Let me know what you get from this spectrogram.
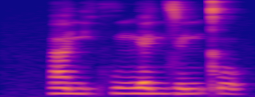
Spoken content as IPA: ãnʲeʔfu ŋɛnʲzønʲkʼo

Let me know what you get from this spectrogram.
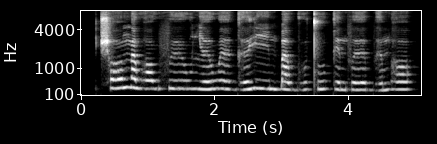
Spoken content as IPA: t͡ʃʰɔŋawɦɔw fɨːw ʎɘːwɘː ɡʱɘjiːm ɓawɡʱutʰu kemfɘːbʱɘmɦɔ

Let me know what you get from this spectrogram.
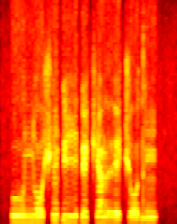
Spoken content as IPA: uː˨ɲoː˦˨ʃĩ˦ ɗiː˦ɗe˨t͡ʃã˦ re˨t͡ʃoː˨ dĩ˦

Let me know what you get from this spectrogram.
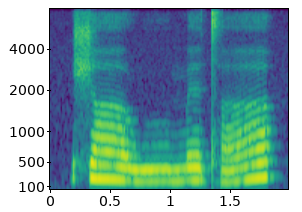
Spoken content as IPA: ʃaːwuː mɛtʰaː

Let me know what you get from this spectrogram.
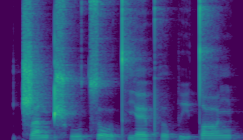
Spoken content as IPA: ʈ͡ʂa˦n ʈ͡ʂʰu˨˦t͡so˥˨ʊ̯t̪ʰjɛ˦pʰɤ˨ pḭ˨˩t̪ɑ˦ŋ

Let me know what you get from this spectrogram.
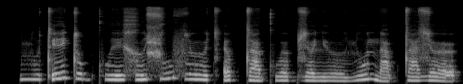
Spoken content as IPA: ʎutʼe tobkʷʰeːxɵ ɕu flɵːt͡sʼɜbta kʷʰœːbzœlʲɵː ʎo nab tazœ

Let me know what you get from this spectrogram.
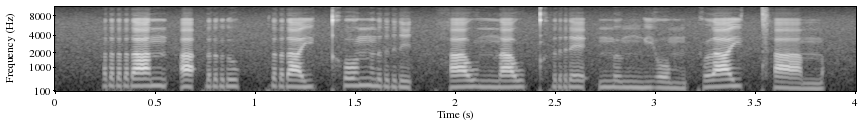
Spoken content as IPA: ra˥˩nʔa˥˩ʔru˦˥k̚ pra˦˥jkʰo˥˩n ri˨˩t̚ ha˥˩wna˥˩w kʰre˥˩ʔnɯ˧ŋ jo˨˩m kla˥˩jtʰa˨˩m

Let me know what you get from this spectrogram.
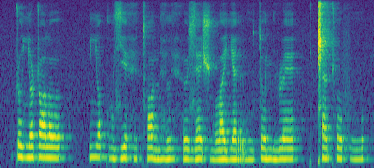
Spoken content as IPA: ʈo˧ʎɔ˩˧˩ʈɔ˧lˠo˧ | ʎɔ˧kɔ̤˩˧˩zʲɛ˩˧˩hɛ̤˧ tʰɔ˩˧˩næ̤˩˧˩ lɛ̤˧hɵ˩˧˩ zɛ˩˧˩ʃo̤˩˧˩ lˠɛ˩˧˩ʎæ˧ ro̤˩˧˩to˧ nʲo̤˧ɭɛ˧ | ǁæ˧ʈʰo˧ fo̤˧

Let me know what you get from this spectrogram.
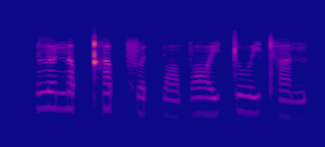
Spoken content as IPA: lɵ˥nɐ˧p̚kʰɐ˥p̚ fɵ˨˥t̚pɔː˨˩pɔː˧j t̪uː˧jt̪ʰɐ˨n

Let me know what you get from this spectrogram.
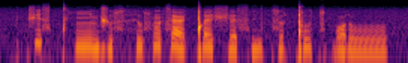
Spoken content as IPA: t͡ʃi˦stʰĩː˨ d͡ʒu˨shɪ˦sʷĩ˦s æ˨ǃɛ˦ ʃɛ˨s ɾi̤˦t͡sʊ˨ ǃu˦t͡sɠɔ˨ ɾʊː˨

